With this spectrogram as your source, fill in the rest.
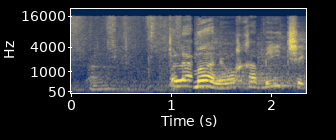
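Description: A teenage boy talks close by.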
